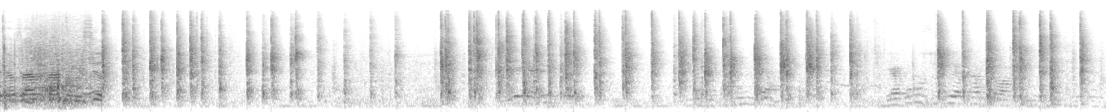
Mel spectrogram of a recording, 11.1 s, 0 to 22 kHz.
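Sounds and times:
hands smacking pomegranates: 9.4s - 11.0s.

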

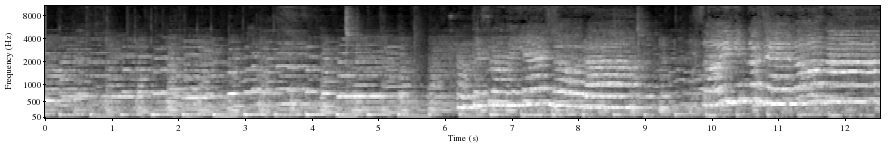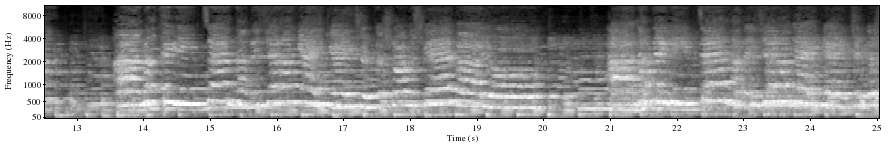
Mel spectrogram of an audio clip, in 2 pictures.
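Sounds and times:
musical accompaniment: 0.0s - 25.0s
girls singing together: 9.8s - 12.7s, 21.0s - 25.0s.

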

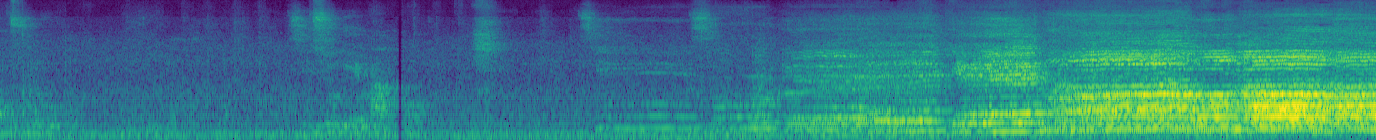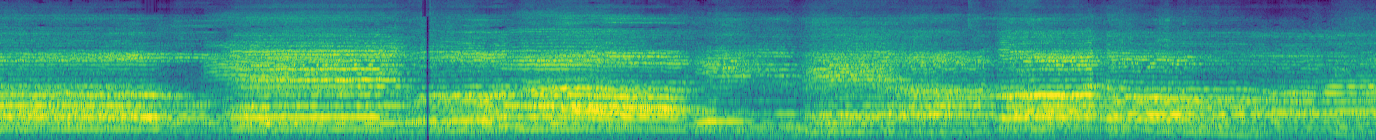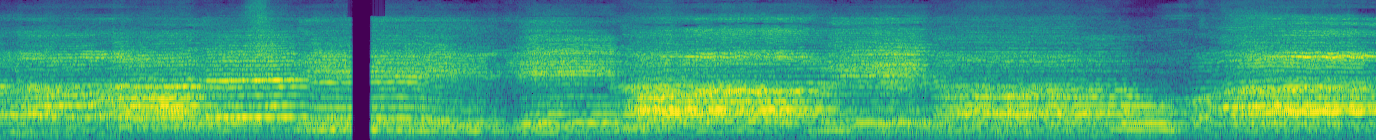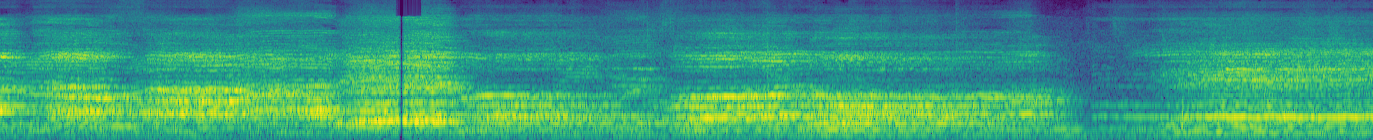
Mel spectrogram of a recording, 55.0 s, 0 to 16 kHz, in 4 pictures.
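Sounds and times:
church choir singing a hymn: 6.4s - 55.0s.

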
